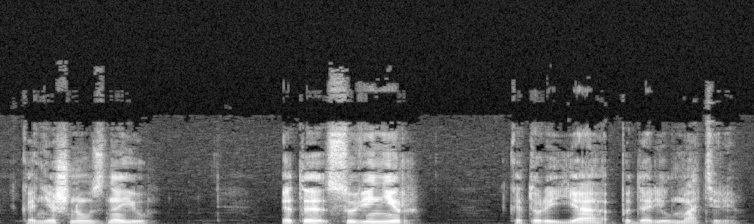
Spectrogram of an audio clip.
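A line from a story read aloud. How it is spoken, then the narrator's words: Calm reply. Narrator (Russian): Он спокойно ответил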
